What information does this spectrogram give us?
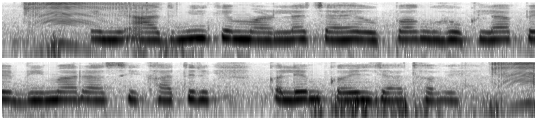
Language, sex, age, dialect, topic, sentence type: Bhojpuri, female, 18-24, Northern, banking, statement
